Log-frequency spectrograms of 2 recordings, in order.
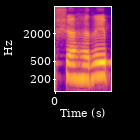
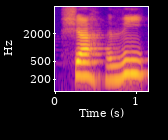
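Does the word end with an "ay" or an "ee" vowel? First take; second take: ay; ee. First: The last vowel is a closed "ay" sound. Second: The last vowel is a long "ee" sound. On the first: The speaker calls it wrong. "बाज़ औक़ात लोग मजहूल पढ़ते हैं, शहरे पढ़ते हैं" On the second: The speaker calls it right. "शहरी री यानी कि आर आई री"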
